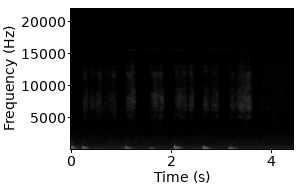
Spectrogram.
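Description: Faint, short scratching strokes of a stylus writing on an interactive whiteboard screen, about two a second, as a word is handwritten.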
